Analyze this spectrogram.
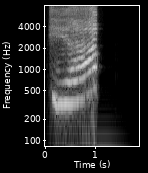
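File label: Vox Casting, Korean; Kara; kingsraid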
